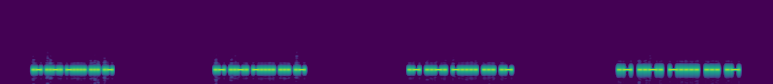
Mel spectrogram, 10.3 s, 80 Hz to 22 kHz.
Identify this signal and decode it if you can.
Morse code, heard as a keyed tone, about 45 wpm, 700 Hz. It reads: AF6SA AF6SA AF6SA AF6SA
